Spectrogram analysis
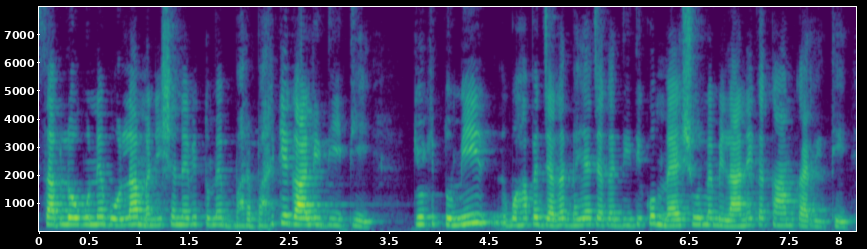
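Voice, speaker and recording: A woman hosting a reaction vlog, speaking in heated, indignant commentary and scolding in rapid outbursts. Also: fairly high pitch. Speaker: reaction video host.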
